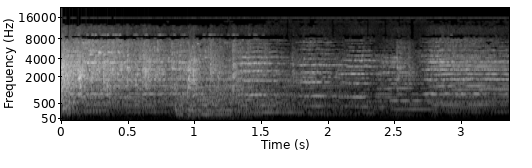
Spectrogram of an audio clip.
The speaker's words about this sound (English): Van Gogh hurls his glass.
